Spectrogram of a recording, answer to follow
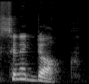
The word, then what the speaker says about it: synecdoche: We pronunciate it like synecdoche.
